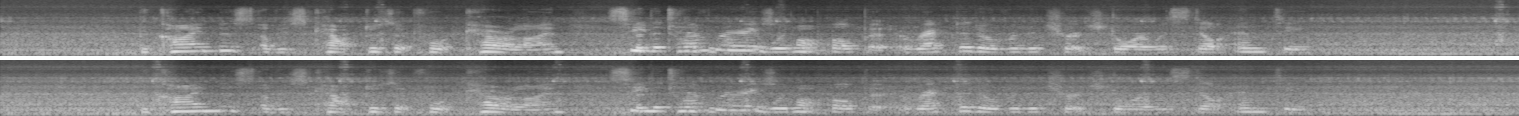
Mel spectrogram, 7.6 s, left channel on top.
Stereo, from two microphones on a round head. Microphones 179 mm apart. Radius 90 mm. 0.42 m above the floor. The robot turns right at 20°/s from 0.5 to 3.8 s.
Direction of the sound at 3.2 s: 30° left (ahead or behind).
